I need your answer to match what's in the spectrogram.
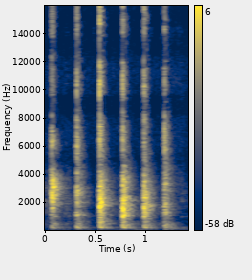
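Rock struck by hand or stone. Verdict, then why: Resonant. A stone is struck six times and gives off a resonant ringing tone, unlike the dull, soundless stone struck before it. Each hit has a sharp attack with a short ring centered around 215 Hz, plus brighter overtones that fade quickly.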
